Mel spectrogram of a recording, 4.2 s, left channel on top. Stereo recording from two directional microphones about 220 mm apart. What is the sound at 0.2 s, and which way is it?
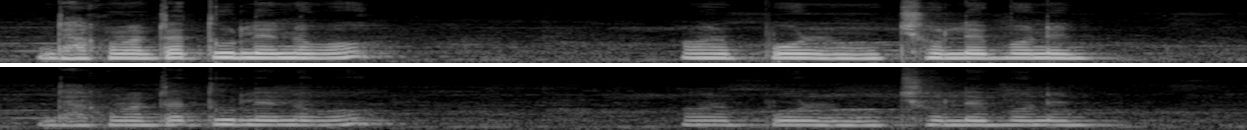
Speech, 40° left (ahead or behind).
